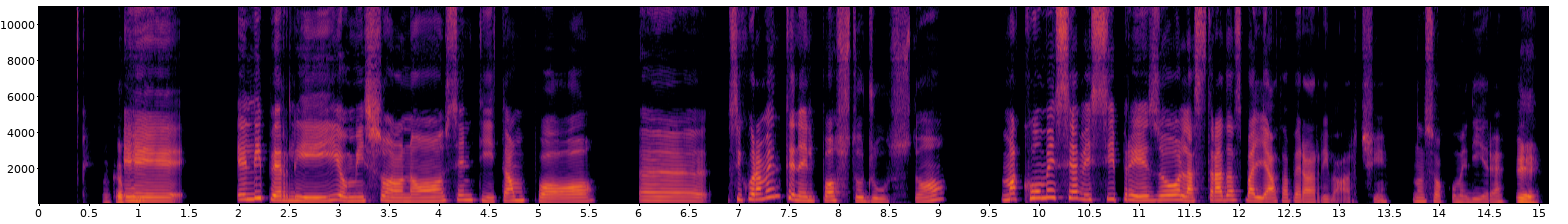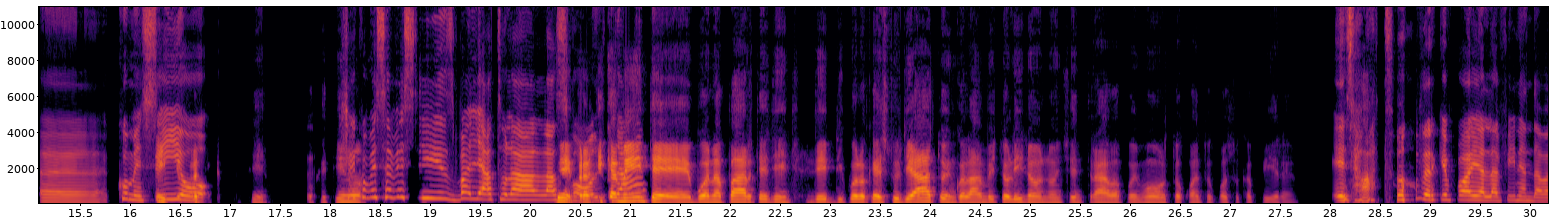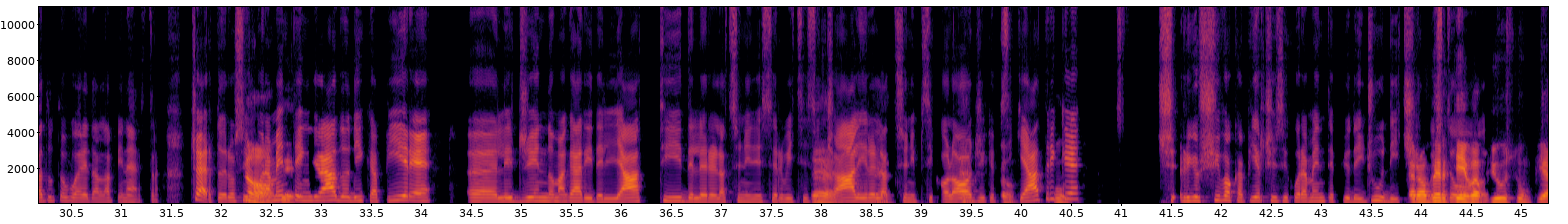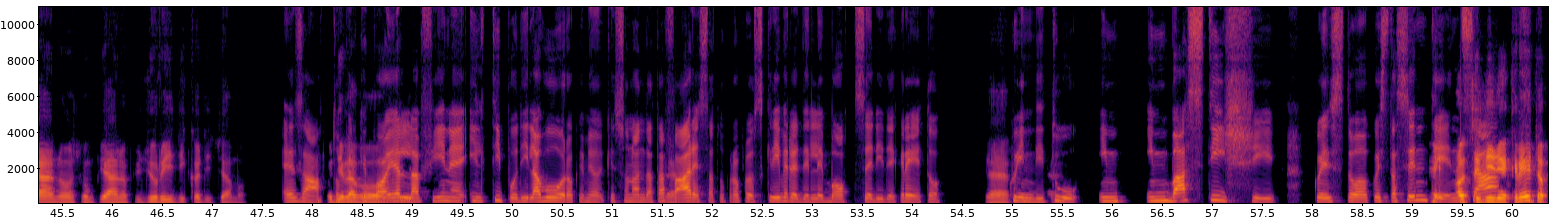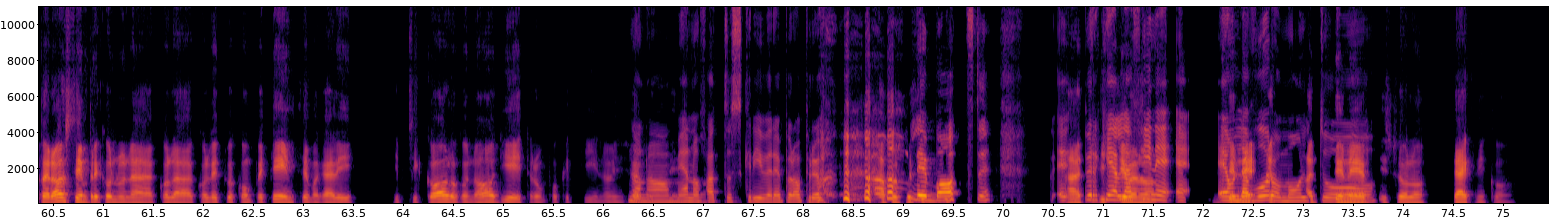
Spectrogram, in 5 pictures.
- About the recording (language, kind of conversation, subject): Italian, podcast, Ti capita di sentirti "a metà" tra due mondi? Com'è?
- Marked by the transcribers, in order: tapping; "cioè" said as "ceh"; laughing while speaking: "di d"; laughing while speaking: "Esatto"; "proprio" said as "propio"; other background noise; "proprio" said as "popio"; laugh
